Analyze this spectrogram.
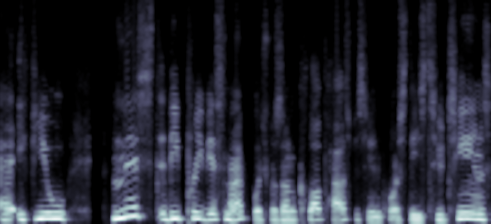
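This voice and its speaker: A woman's dark, mellow voice with a non-native accent, medium in pitch with ordinary variation, at a moderate pace and very even loudness, in a dry, close sound with no echo. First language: not English. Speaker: esports caster. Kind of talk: live commentary.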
